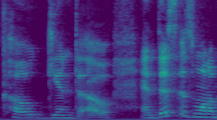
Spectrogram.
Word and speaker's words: Koh Gen Do: I'm going to be going in with the COAG indo which I cannot believe that I've been saying that wrong I normally say Co jindo and I recently found out that it is pronounced COAG endo and this is one of my favorite absolute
